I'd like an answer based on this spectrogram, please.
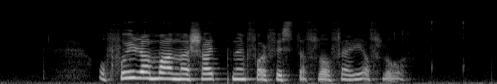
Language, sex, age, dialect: Faroese, female, 61+, Suðurstreymoy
